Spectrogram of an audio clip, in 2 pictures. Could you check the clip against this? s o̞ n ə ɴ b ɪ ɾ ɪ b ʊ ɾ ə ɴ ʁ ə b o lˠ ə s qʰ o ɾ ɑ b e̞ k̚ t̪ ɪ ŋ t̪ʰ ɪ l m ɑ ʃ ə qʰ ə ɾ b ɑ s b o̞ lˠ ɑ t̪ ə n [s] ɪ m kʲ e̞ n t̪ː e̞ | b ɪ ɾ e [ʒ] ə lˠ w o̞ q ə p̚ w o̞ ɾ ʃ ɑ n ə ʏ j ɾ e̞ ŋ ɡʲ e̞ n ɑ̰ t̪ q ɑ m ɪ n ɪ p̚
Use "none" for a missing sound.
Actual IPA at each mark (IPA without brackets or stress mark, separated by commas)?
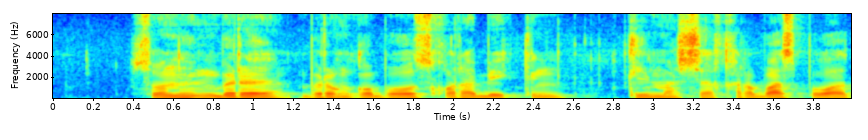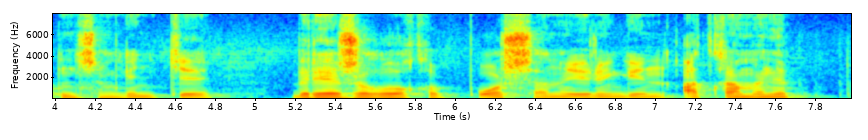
ʃ, ʒ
